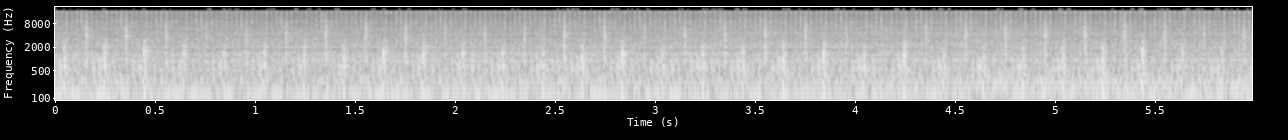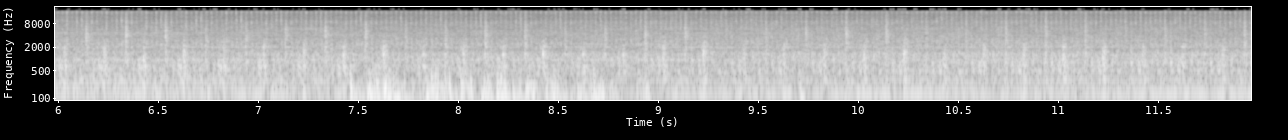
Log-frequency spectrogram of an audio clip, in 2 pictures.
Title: BMW X5 - 4.6is M62tu Engine Knock (part 2)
